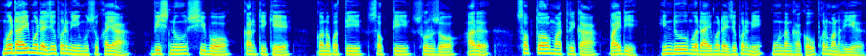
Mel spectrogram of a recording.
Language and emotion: Bodo, neutral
